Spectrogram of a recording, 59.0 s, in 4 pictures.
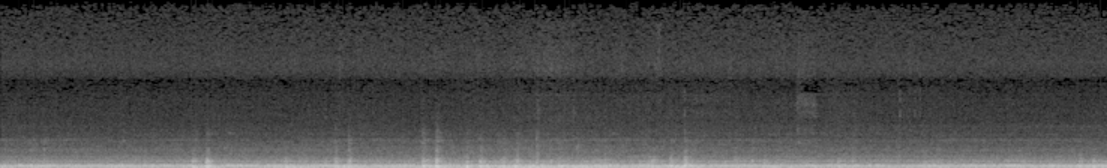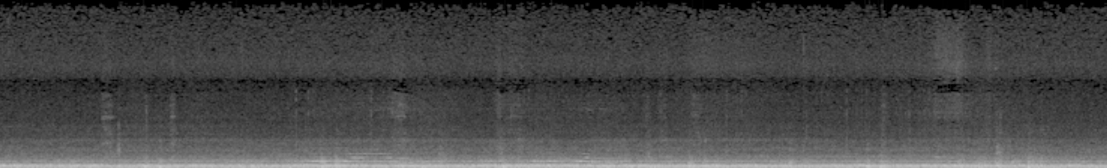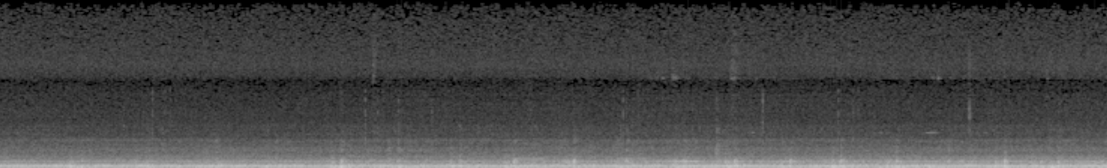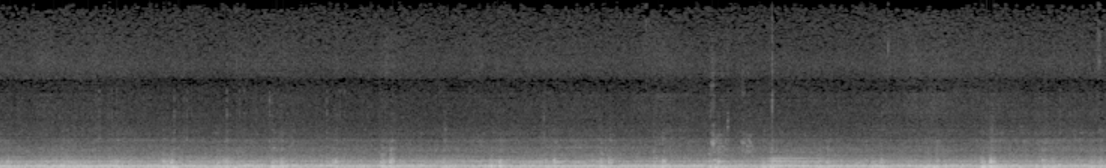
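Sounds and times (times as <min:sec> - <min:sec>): wheels rumbling on rails: 0:03.8 - 0:12.9, 0:33.9 - 0:59.0.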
